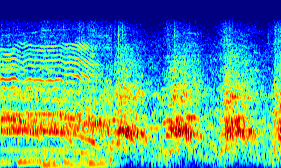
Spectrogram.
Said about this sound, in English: You know, I will say this, that when we play that, there's that one sound where it goes, yay!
